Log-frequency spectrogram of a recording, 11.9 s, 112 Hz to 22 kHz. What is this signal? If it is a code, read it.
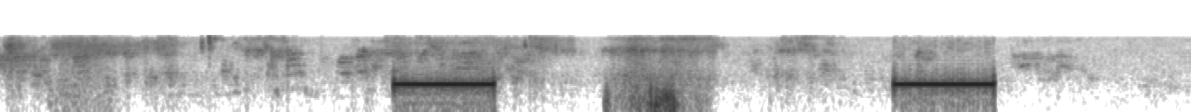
Ringback tone (Europe, 425 Hz), with speech.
